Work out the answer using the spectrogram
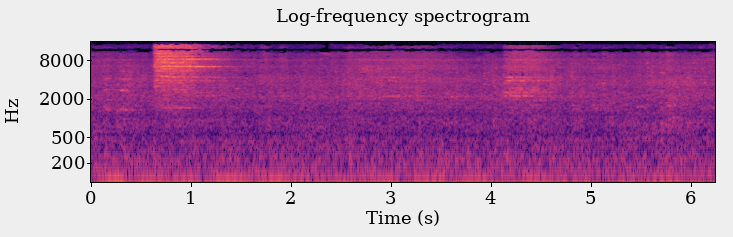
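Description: Loaded freight train of covered hopper cars rolling past with a steady low rumble, with brief high-pitched wheel squeals about half a second in and again about four seconds in.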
